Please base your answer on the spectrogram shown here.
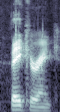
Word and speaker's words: Bakerink: Bakerink.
